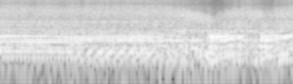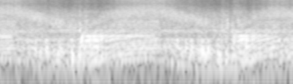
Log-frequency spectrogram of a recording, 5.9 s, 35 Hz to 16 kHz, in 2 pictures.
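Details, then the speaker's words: 25cc Featherlite Weedeater string trimmer after carb cleaning and new fuel lines: small two-stroke surges up and sags back about every 1.5 seconds, never settling; high and low mixture screws need fine tuning. "It actually needs fine tuning with the high and low mixture screws, but I don't have the proper tool to do that."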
